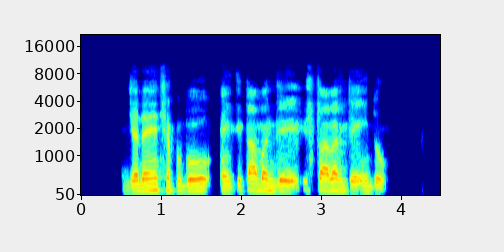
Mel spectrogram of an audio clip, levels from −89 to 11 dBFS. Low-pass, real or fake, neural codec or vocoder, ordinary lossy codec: 9.9 kHz; fake; autoencoder, 48 kHz, 32 numbers a frame, DAC-VAE, trained on Japanese speech; Opus, 64 kbps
